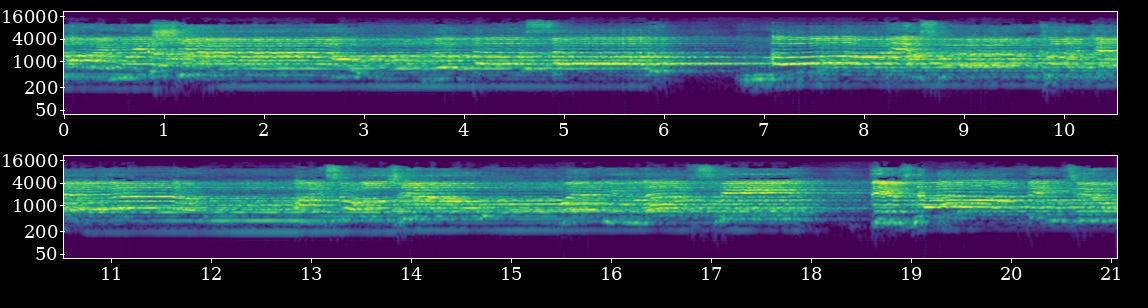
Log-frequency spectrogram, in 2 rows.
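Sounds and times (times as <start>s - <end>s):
female a cappella group singing: 0.0s - 21.0s.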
